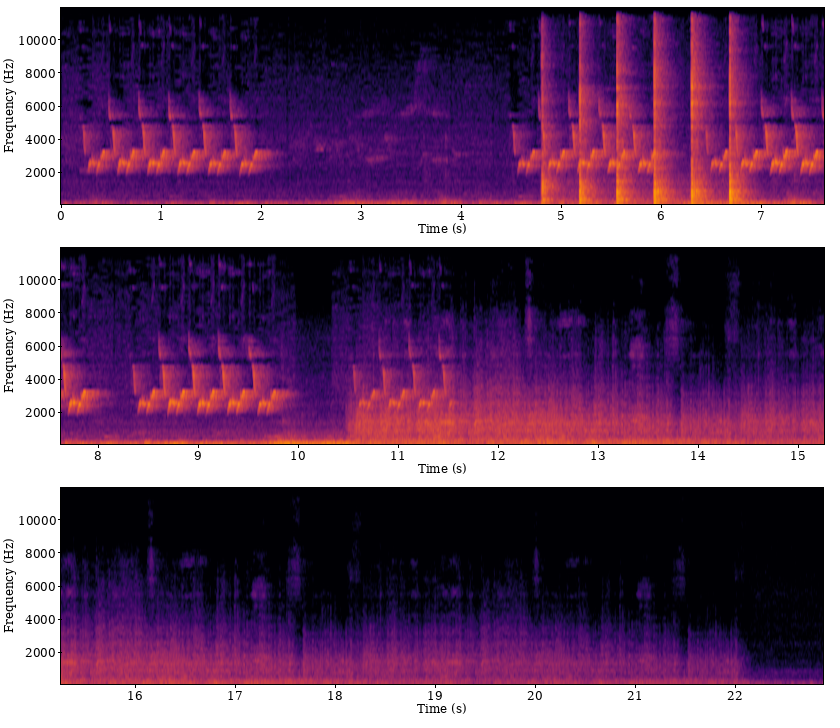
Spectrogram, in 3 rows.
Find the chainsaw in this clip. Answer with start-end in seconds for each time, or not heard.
not heard.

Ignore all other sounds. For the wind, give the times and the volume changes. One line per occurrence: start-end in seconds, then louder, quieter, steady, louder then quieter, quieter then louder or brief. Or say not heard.
0.0-22.8 louder then quieter.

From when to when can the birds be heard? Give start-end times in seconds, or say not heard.
0.0-11.6.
